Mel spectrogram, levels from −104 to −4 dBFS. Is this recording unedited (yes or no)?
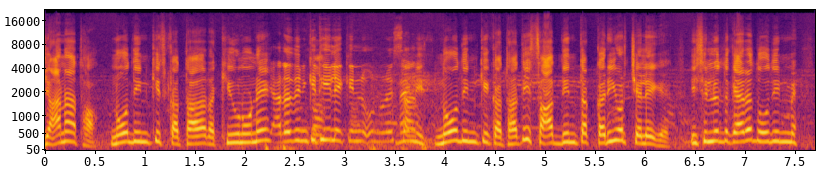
yes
